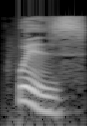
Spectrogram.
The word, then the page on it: whizz: anglais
